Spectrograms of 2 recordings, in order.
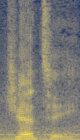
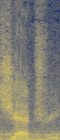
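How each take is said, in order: First: The name is said with no r sound. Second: The name is said with an r sound. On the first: The speaker calls it right. "Genty, not Gentry" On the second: The speaker calls it wrong. "not Gentry"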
